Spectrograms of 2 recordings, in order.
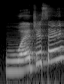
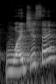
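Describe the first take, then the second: No difference in how they are said.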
